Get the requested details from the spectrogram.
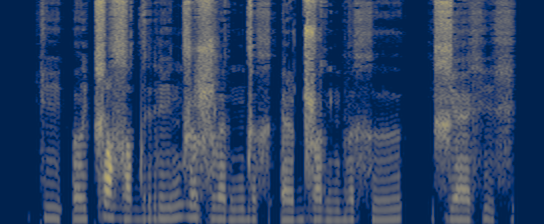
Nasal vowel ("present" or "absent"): absent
